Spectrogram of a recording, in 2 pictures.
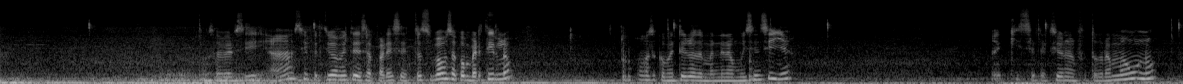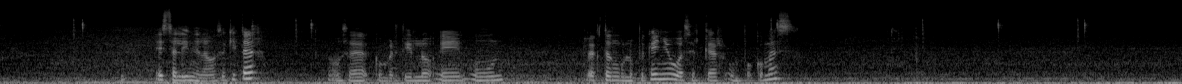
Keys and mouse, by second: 2.0-3.1 drag, 6.7 click, 7.7 click, 10.4 click, 11.7 click, 12.6 click, 13.8 Delete, 14.8 click, 19.5 click, 21.1 click, 22.6 click.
